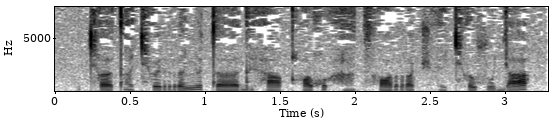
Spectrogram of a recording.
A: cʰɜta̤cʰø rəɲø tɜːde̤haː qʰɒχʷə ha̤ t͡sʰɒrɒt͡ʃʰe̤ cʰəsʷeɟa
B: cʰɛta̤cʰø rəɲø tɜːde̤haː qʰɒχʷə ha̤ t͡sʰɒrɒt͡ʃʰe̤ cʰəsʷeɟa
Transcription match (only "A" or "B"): A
